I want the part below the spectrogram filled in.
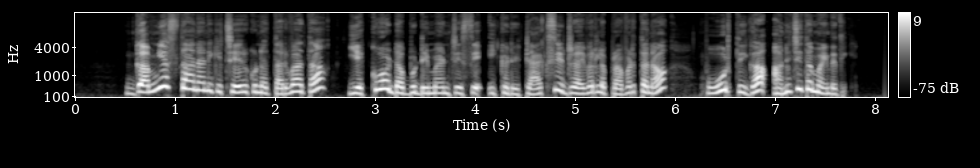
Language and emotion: Telugu, disgusted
